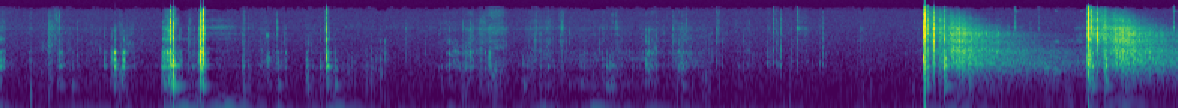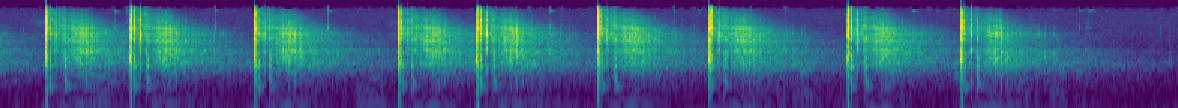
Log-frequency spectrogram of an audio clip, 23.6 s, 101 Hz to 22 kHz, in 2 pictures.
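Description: Smith & Wesson M&P 15-22 .22 rimfire rifle firing about a dozen single shots at an irregular pace, each a sharp crack with a ringing echo. The shots come after a few sharp clicks and faint talk.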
